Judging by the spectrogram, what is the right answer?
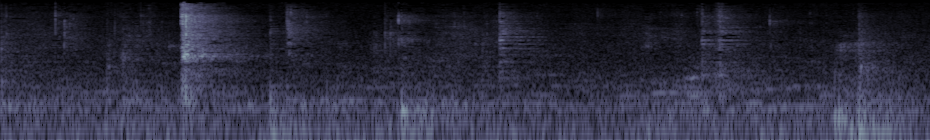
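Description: Hands mixing rice on stainless-steel plates while eating: soft scrapes and small taps of fingers against the metal, with one sharp clink about a second in and a dull knock near the end.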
